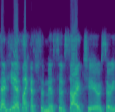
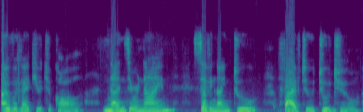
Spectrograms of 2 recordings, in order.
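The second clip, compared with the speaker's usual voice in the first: slow sexy Russian accent on the number; low, slow Russian-accented come-on; Russian spy accent; 3 semitones lower, slower than usual. Shown as a demonstration. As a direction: read the digits as a seductive Russian spy. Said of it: "I want to sound like a sexy Russian spy".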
